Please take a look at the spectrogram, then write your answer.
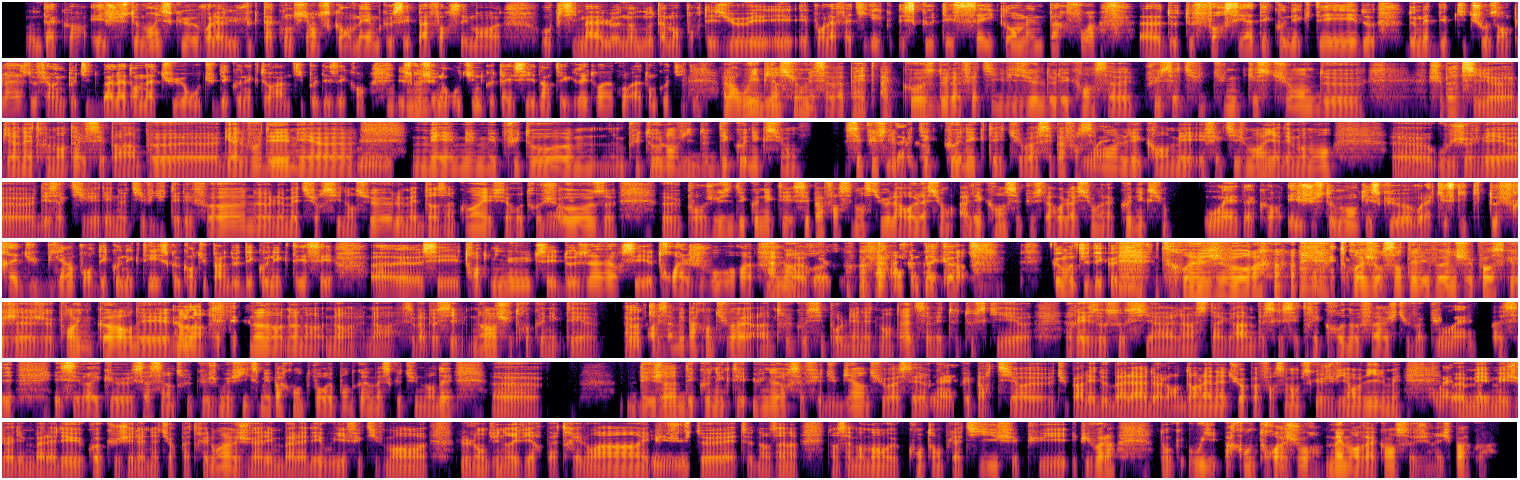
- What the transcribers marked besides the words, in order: stressed: "quand même"; other background noise; stressed: "déconnexion"; stressed: "connecté"; "notifications" said as "notifs"; laugh; chuckle; chuckle; laugh; laughing while speaking: "Ouais"
- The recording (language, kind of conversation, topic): French, podcast, Comment gères-tu concrètement ton temps d’écran ?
